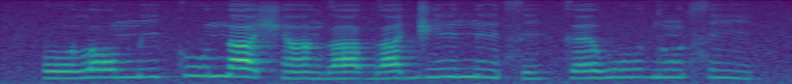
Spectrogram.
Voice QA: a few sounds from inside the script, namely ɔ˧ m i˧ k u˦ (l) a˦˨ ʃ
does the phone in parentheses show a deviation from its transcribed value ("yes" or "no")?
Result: yes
